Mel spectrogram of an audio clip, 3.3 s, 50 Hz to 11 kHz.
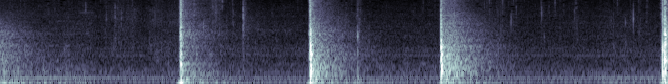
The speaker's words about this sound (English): I'm trying to chop up this turkey because, you know, a 25-pound turkey doesn't really want to fit in a microwave.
